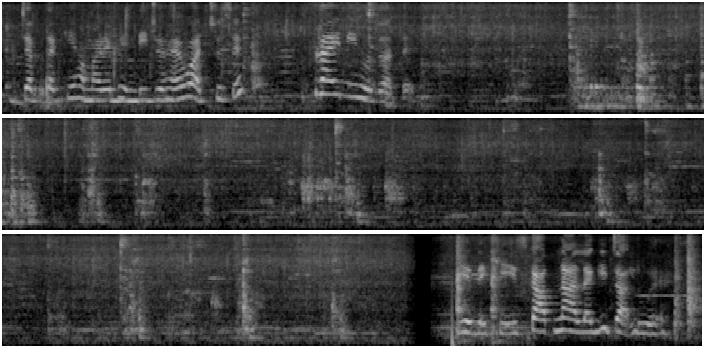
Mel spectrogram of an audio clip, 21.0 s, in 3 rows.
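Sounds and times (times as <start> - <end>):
okra sizzling in oil: 0.0 - 19.6
spoon scraping and knocking pan: 5.0 - 11.2, 14.5 - 17.6.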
